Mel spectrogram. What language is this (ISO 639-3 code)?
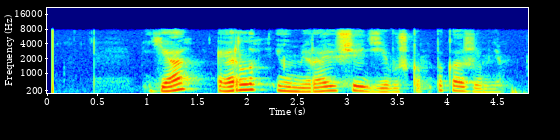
rus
